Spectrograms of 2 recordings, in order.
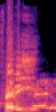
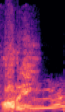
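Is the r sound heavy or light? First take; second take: light; heavy. First: The r sound is light and thin. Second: The r sound is heavy and full. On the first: The speaker calls it right. "انا بقول فريد" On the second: The speaker calls it wrong. "لكن بقولش فريد"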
